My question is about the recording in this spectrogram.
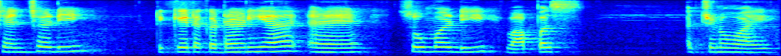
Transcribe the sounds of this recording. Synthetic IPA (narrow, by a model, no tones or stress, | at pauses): t͡ɕʰɛ̃ɲt͡ɕʰəɾɗiː | ʈɪkeːʈkɐɖʱaːɪɽ̃iaːɦeʔɛ̃ː | suːməɾɗiːʋaːpəs | ɐt͡ɕɪɽ̃oaːɦeː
